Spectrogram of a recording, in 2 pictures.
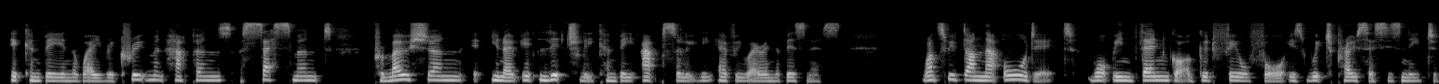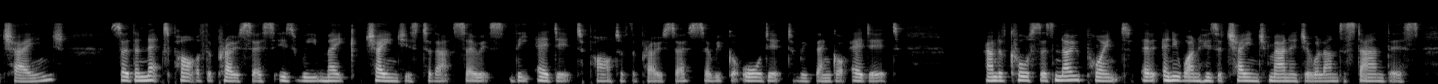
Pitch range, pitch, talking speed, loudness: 165-195 Hz, 175 Hz, 175 wpm, -24 LUFS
